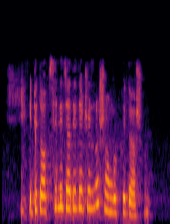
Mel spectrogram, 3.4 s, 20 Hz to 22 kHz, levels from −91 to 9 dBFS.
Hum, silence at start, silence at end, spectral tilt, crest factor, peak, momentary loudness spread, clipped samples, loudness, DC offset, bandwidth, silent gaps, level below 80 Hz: none; 0.4 s; 0.45 s; -4.5 dB/octave; 16 dB; -2 dBFS; 12 LU; under 0.1%; -16 LUFS; under 0.1%; 7.6 kHz; none; -60 dBFS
